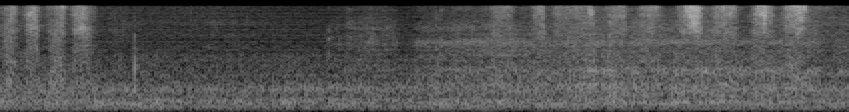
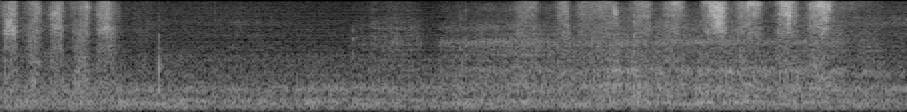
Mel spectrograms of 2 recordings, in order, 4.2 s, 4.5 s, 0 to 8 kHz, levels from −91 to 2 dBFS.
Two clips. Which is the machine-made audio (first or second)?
first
